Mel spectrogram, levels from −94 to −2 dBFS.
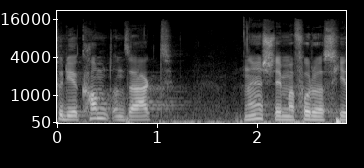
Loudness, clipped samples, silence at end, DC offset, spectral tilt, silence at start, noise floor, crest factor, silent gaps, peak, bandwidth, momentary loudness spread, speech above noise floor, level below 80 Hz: -29 LUFS; under 0.1%; 0 s; under 0.1%; -5 dB/octave; 0 s; -49 dBFS; 16 dB; none; -12 dBFS; 16.5 kHz; 17 LU; 21 dB; -40 dBFS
